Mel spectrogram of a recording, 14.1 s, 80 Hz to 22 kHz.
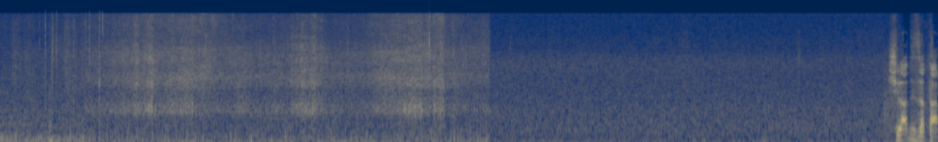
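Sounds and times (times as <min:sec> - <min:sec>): rushing hiss: 0:00.0 - 0:07.4
campfire crackling: 0:00.0 - 0:14.0.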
